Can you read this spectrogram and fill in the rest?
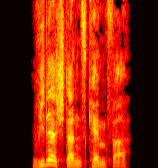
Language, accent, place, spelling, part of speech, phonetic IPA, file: German, Germany, Berlin, Widerstandskämpfer, noun, [ˈviːdɐʃtant͡sˌkɛmp͡fɐ], De-Widerstandskämpfer.ogg
- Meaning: resistor, (person who fights to resist against something)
